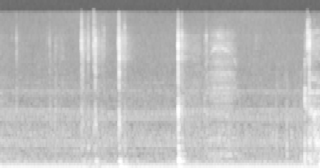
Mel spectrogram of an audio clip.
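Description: Computer keyboard keys tapped a few separate times: a couple of keystrokes about a second in, another at a second and a half, and the sharpest just after two seconds, as a short search term is typed.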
